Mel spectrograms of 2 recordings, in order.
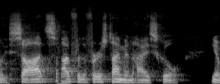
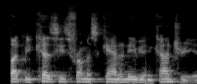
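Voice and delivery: ordinary delivery

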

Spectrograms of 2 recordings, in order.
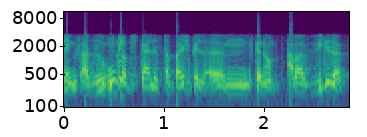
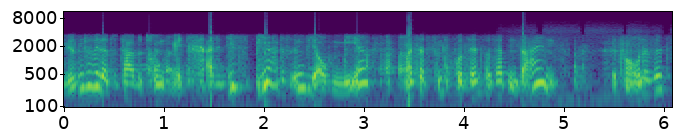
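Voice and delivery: tipsy, pitched up and giddy; 6 semitones higher than usual. Real, not acted. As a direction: speak like a few beers in. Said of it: "Ich fühle mich echt betrunken".

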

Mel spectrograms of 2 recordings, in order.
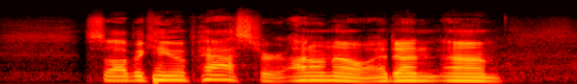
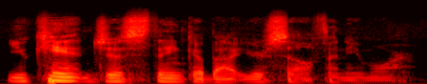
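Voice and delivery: soft, low, weighty delivery; quiet sermon punchline; solemn emphasis; 9 semitones lower, 11 dB quieter than usual. Acted. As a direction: let it land heavily. Preacher drives home key line.

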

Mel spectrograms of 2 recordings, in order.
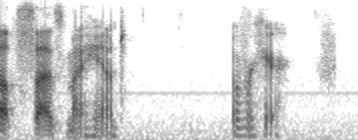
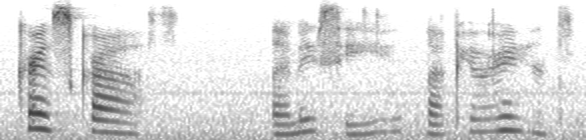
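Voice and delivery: kindergarten teacher voice; 6 semitones higher, 11 dB quieter, slower than usual. Pretend.

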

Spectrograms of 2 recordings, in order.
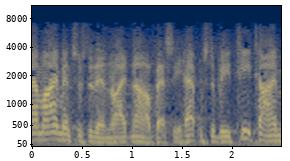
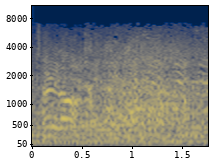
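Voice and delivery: slow emphatic; 7 semitones higher, much slower than usual. Acted. Repeating order slowly.

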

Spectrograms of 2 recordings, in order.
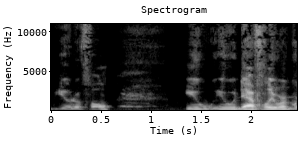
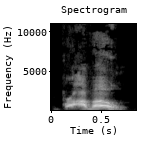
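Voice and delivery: a loud, high mock cheer; sneering mock applause; sarcastic bravo; 8 semitones higher, 6 dB louder than usual. Real, not acted. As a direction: applaud the failure with scorn.

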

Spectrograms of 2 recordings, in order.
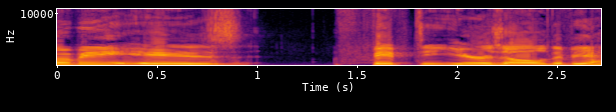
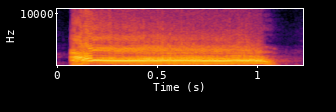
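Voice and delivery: long, high, loud shriek; drawn-out horror-movie scream; mock scream; 9 dB louder than usual. Mimics mother's scream.

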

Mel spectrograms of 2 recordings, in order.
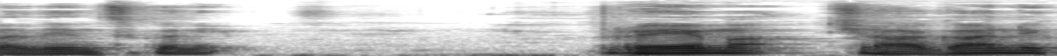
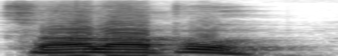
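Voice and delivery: loud, high shout to send her away; angry shout; 5 semitones higher, 9 dB louder than usual. Acted. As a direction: bark it out in fury. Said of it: "అని అరిచాను". (కోపంతో గట్టిగా అరవడం)

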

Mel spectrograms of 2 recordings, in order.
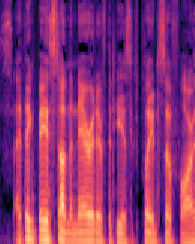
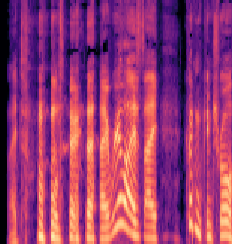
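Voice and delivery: amused, barely holding it together; laughing while reading; 4 semitones higher, 3 dB louder than usual. Real, not acted. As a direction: laugh bursting in after the first word. Reader cracks up at the story.

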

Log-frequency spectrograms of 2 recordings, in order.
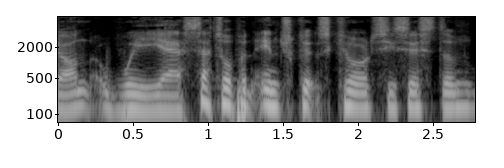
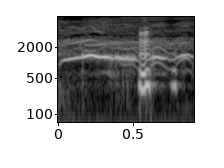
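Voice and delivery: shrieking laugh. Real, not acted. Laughing at own act.

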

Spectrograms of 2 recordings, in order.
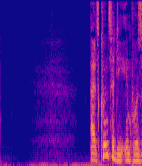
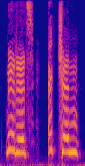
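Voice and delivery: high, loud cue; cheerful shout; 7 dB louder, slower than usual. A narrator's reading. Horsti cueing the three ladies, shouting cheerfully. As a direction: call action brightly at full voice. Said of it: "rief Horsti gut gelaunt".

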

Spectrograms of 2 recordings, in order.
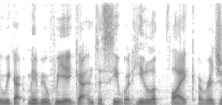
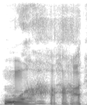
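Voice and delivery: slow hammed-up evil cackle; sneering panto villain laugh; 3 semitones higher, much slower than usual. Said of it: "Evil people doing evil things".

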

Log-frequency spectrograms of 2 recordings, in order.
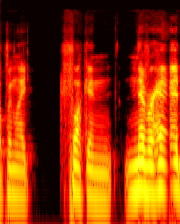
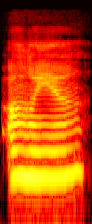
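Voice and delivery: higher, drawn-out silly moan; hammed-up delight; mock pleasure; 6 semitones higher than usual. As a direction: pretend to relish the pain. Mock enjoyment of pain.

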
